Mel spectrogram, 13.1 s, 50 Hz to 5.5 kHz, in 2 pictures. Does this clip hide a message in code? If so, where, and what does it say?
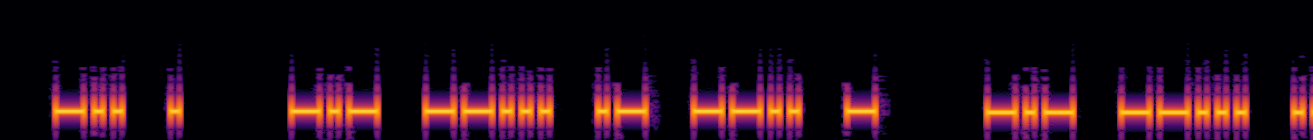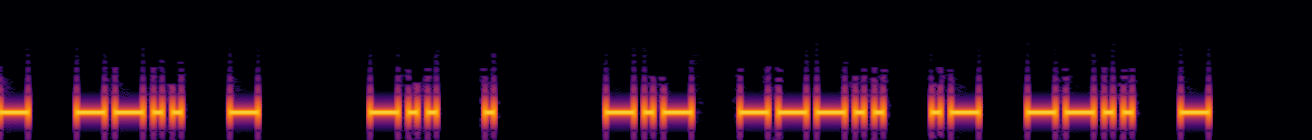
Yes: Morse code from 0.3 to 12.6 s, heard as a keyed tone, about 25 wpm, spaced as for 20 wpm, 590 Hz. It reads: DE K7AZT K7AZT DE K8AZT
